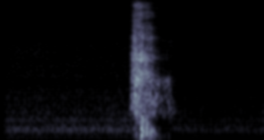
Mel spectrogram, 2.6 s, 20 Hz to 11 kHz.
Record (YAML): exhalation_length: 2.6 s
exhalation_amplitude: 30629
exhalation_signal_mean_std_ratio: 0.26
survey_phase: beta (2021-08-13 to 2022-03-07)
age: 45-64
gender: Female
wearing_mask: 'No'
symptom_cough_any: true
symptom_onset: 4 days
smoker_status: Current smoker (e-cigarettes or vapes only)
respiratory_condition_asthma: false
respiratory_condition_other: false
recruitment_source: Test and Trace
submission_delay: 2 days
covid_test_result: Positive
covid_test_method: RT-qPCR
